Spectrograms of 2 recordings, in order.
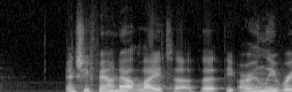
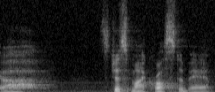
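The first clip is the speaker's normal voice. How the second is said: softer, sighing 'it's just my cross to bear'; mock weary sigh; 3 semitones lower, 8 dB quieter than usual. Fan at the final siren, a soft mock sigh. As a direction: play the long-suffering fan with a sigh. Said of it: "Usually with a big sigh".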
